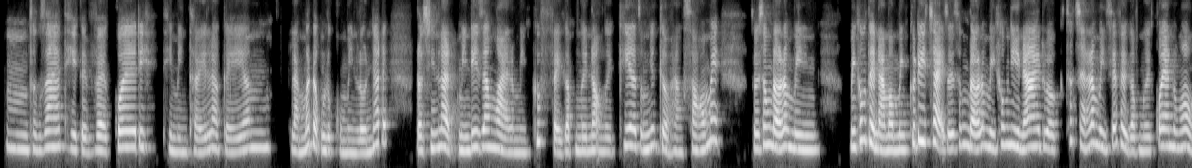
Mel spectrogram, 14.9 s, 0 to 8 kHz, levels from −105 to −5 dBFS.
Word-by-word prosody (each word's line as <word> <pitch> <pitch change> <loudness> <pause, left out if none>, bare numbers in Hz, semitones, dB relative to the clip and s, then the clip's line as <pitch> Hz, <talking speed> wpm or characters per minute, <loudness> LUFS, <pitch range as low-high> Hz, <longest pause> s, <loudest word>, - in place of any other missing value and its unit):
Ừm, 240 -3 -4
thực 230 -1 -6
ra 265 +4 +1
thì 245 -3 -4
cái 215 -2 -4
về 215 +2 0
quê 265 0 +3
đi, 265 -1 -4 0.2
thì 225 - -7
mình 200 -1 -6
thấy 200 +2 -4
là 245 +1 -2
cái, 200 0 -5
ơm, 255 +2 -3 0.2
làm 210 -4 -3
mất - - +3
động 275 -7 +2
lực 210 -1 -3
của 195 - -11
mình 190 0 -5
lớn 185 +1 -1
nhất 320 +9 0
ấy, 325 - -1 0.4
đó 220 - +2
chính 245 +3 -3
là 265 -4 +4
mình 215 -1 0
đi 260 +3 +1
ra 270 +1 +4
ngoài 235 -6 +1
là 195 - -6
mình 190 0 -6
cứ 345 - -2 0.2
phải 195 -2 0
gặp 210 +2 -3
người 210 0 -2
nọ 225 +1 +1
người 205 -1 -7
kia 290 -1 +2
giống 235 -4 -2
như 280 - -2
kiểu 235 - +1
hàng 205 0 -6
xóm 225 - -1
ấy. 380 - +1 0.4
Rồi 240 -1 -1
xong 305 +2 +1
đó 240 -3 +8
là 285 - +5
mình 230 -4 0 0.4
mình 265 - +2
không 370 +5 0
thể 325 - +7
nào 225 -5 +5
mà 225 +1 +3
mình 225 +1 -1
cứ - - 0
đi 360 -1 +6
chạy, 345 -1 +6
rồi 235 0 +1
xong 295 +5 -5
đó 240 -3 +6
là 290 - 0
mình 260 -4 -1
không 305 +4 -3
nhìn 280 -4 +2
ai 275 +4 +7
được, 245 -4 -1
chắc 365 0 -7
chắn 270 -3 -1
là 325 - +5
mình 275 -6 -2
sẽ 290 - +1
phải 290 -4 +1
gặp 215 -1 -4
người 215 0 -4
quen, 280 +5 +2
đúng 265 -2 -3
không? 270 -2 0
240 Hz, 320 wpm, -21 LUFS, 215-270 Hz, 0.4 s, đó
